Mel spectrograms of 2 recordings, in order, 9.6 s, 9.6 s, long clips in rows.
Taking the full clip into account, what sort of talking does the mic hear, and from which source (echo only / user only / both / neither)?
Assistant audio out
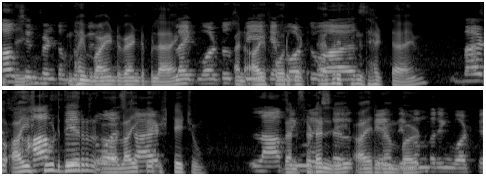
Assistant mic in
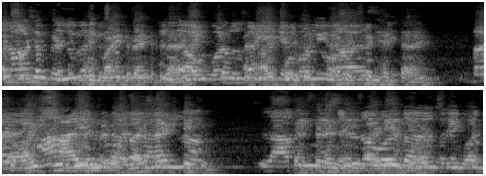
both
